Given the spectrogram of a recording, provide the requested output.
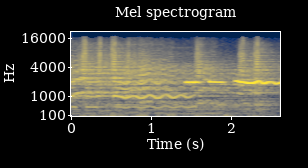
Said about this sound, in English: Ooh, that is a very impressive whistle.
